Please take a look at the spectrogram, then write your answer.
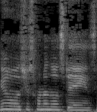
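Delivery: mock flippant shrug; mock excuse. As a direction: brush it off like a cheap excuse. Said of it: "I'm not trying to make an excuse and be like".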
